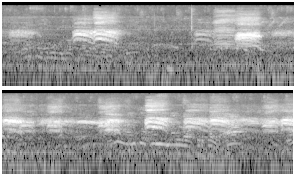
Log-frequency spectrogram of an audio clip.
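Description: Birds calling: a run of short, harsh caws, one about every second or faster, sometimes overlapping.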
